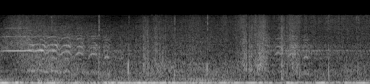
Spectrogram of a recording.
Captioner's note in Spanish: Relinchos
